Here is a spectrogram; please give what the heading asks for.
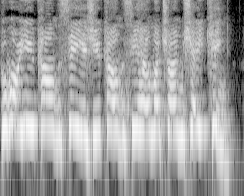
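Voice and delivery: furious, very high-pitched angry yelling. Answering critics online about a stutter, angry shouting. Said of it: "I'm angry and I'm shouting at you".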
